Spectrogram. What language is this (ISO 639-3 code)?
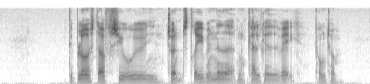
dan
